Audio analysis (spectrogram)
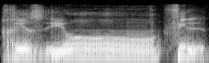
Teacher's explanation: tanwin bertemu dengan fa, ikhfa hakiki dengungkan dengan kadar dua harakat. Khizyun fil terus masukkan kepada lam, izhar qamariyah.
